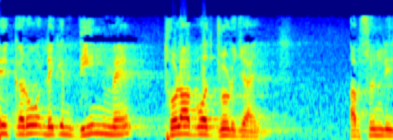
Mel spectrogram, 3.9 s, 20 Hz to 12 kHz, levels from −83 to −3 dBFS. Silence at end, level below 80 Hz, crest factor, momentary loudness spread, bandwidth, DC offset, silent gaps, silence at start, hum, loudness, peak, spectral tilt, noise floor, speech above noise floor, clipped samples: 0 s; -38 dBFS; 14 dB; 11 LU; 8 kHz; under 0.1%; none; 0 s; none; -13 LUFS; 0 dBFS; -6 dB/octave; -42 dBFS; 29 dB; 0.1%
